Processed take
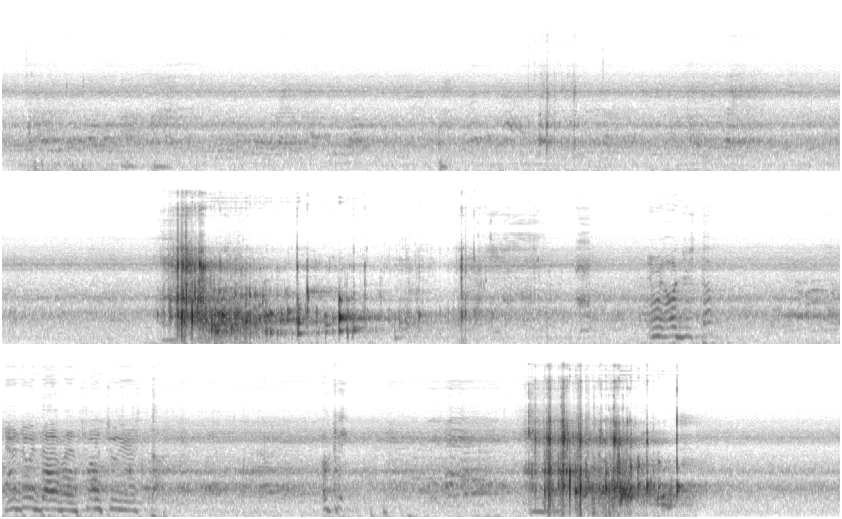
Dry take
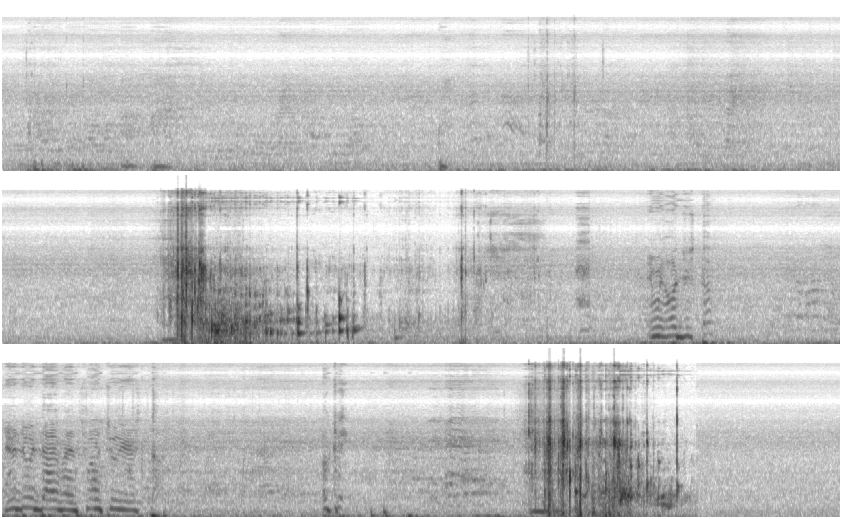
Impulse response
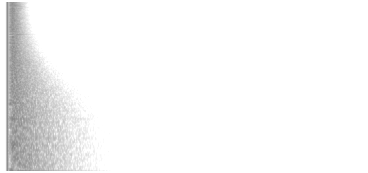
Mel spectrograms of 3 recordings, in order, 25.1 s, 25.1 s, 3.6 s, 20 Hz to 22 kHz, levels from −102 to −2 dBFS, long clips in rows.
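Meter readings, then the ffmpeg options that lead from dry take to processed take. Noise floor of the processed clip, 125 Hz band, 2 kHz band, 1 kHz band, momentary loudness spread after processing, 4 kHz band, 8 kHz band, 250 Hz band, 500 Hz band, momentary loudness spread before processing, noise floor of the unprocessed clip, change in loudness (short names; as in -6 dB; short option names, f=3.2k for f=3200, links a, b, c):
-63 dBFS, under -20 dB, -5.5 dB, +2.0 dB, 23 LU, -9.5 dB, under -20 dB, -12.5 dB, +0.5 dB, 24 LU, -58 dBFS, -2.5 dB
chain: -filter_complex "[0:a]asplit=3[a][b][c];[a]bandpass=f=730:t=q:w=8,volume=0dB[d];[b]bandpass=f=1.09k:t=q:w=8,volume=-6dB[e];[c]bandpass=f=2.44k:t=q:w=8,volume=-9dB[f];[d][e][f]amix=inputs=3:normalize=0,asplit=2[g][h];[1:a]atrim=start_sample=2205,lowpass=3.5k[i];[h][i]afir=irnorm=-1:irlink=0,volume=-15.5dB[j];[g][j]amix=inputs=2:normalize=0,volume=8.5dB"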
